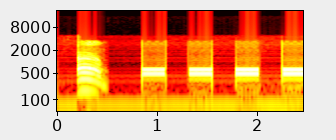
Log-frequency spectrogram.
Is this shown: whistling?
no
